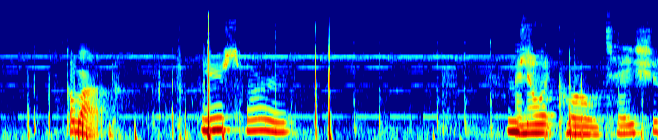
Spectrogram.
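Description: A tablet game plays short electronic sounds.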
